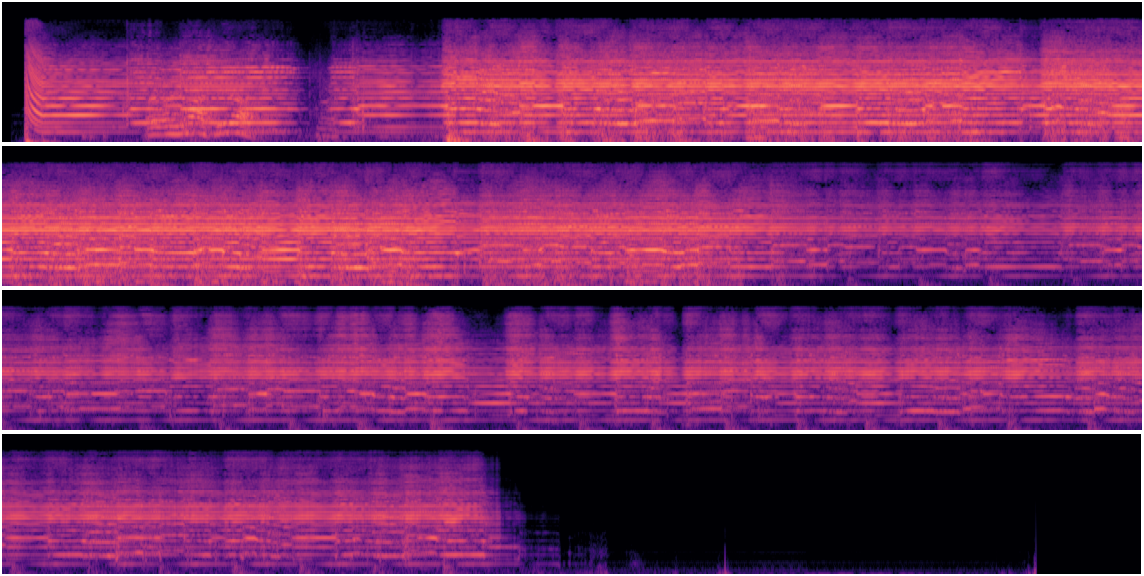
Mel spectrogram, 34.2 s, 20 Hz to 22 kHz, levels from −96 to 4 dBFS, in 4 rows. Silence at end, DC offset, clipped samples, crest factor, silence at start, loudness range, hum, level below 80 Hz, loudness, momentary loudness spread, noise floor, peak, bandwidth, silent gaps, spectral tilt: 4.8 s; under 0.1%; under 0.1%; 14 dB; 0.15 s; 12 LU; none; -54 dBFS; -22 LUFS; 12 LU; -78 dBFS; -10 dBFS; 14 kHz; none; -1 dB/octave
